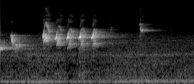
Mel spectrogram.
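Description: An Orange-headed thrush sings a quick run of five bright, high notes in half a second, framed by a brief chirp before and a thin higher note after.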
